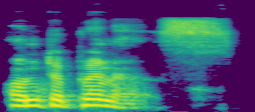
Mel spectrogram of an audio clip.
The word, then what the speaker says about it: entrepreneurs: They like to take risks to become successful online entrepreneurs. මේ වචනේ උච්චාරණය කරන්නේ entrepreneurs. ව්‍යවසායකයා, learn the correct pronunciation.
